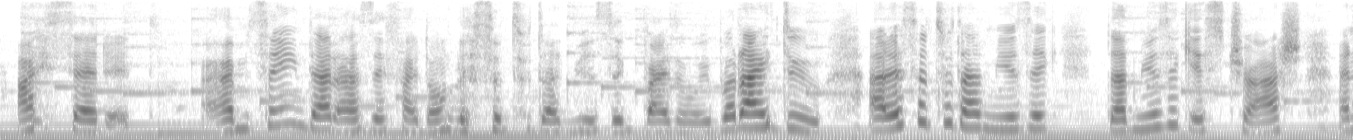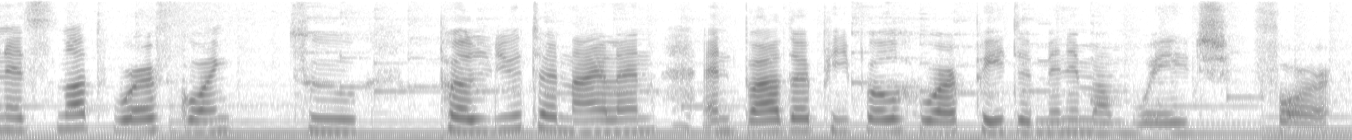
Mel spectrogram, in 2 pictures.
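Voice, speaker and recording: A woman's voice: medium pitch, fairly even intonation, moderate pace, sharp tone. A woman streaming live as she draws, ranting, swearing and laughing often. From Quebec. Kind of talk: casual livestream chat while drawing. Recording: music playing under the voice.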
